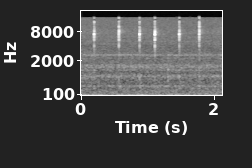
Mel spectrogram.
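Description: Faint, light clicks, about three a second at slightly uneven spacing, over a low room hiss.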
